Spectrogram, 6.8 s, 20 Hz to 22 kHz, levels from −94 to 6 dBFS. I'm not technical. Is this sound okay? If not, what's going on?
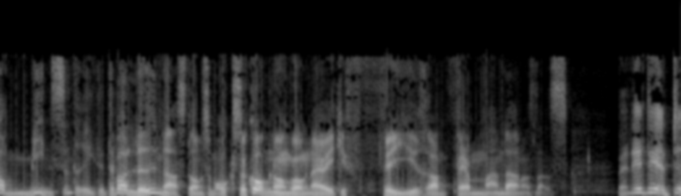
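No, it isn't. The whole clip, start to finish, suffers from planar audio read as interleaved. The sound is stored in short chunks of about 26 ms, with all of the left channel followed by all of the right. The player instead treats the chunk as alternating left and right. Each chunk plays twice at double speed, a full octave up, but because the chunks are so short there is no clear octave shift; instead the speech sounds like a robotic buzz of about 38 times a second running through it.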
